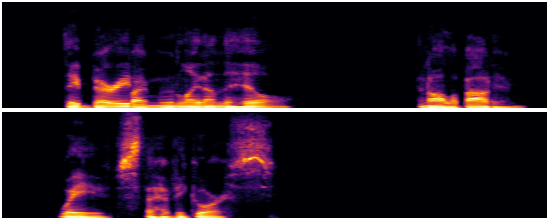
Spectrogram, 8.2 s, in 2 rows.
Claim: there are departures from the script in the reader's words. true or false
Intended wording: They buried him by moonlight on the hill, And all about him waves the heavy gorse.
true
